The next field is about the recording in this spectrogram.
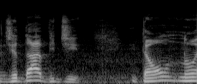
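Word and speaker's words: Davide: Ele, Wellon é David, David Antielote, né? Então, porque é italiano e falou assim, o pai dele chama de Dad, é de David, então não é David, não é David, é Davi.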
